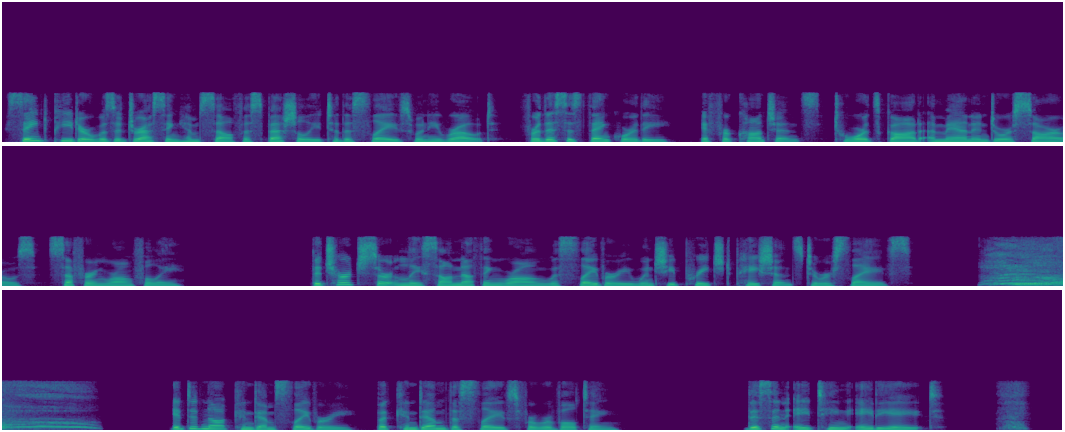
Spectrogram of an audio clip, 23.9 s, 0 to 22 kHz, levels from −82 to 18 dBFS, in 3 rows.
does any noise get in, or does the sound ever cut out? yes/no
yes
